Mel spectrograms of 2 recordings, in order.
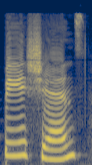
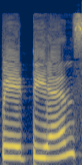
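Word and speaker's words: patience: पढ़ेंगे ऑनेस्टी ये है पेशेंस पी ए टी आई ई एन सी ई इसे हम क्या प्रोनाउंस करेंगे पेशेंस इसे पेटियंस नहीं पढ़ेंगे क्योंकि बहुत सारे लोग इसे ऐसे भी प्रोनाउंस करते हैं बट नहीं अगर आप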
